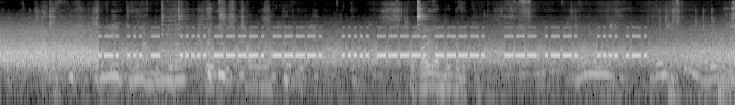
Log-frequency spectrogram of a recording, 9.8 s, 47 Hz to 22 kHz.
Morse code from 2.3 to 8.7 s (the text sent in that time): 599 599 OP HR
